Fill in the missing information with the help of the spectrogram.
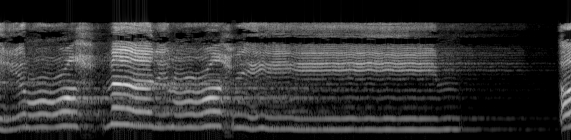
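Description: Melodic Quran recitation (murottal) by a single high voice, with long, ornamented held vowels. The last note is drawn out for about two seconds and fades, leaving a short pause before the next phrase begins at the very end.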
